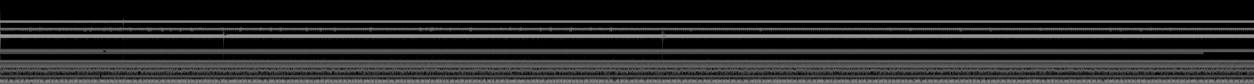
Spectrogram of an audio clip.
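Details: A tinnitus sufferer's approximation of their own constant tinnitus, described as a jet engine in the left, right or both ears: loud, unbroken layered ringing and buzzing tones with a low hum, a simulation.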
